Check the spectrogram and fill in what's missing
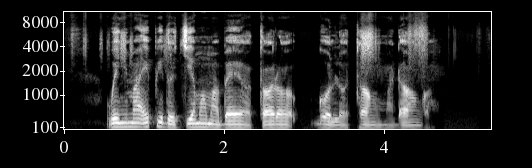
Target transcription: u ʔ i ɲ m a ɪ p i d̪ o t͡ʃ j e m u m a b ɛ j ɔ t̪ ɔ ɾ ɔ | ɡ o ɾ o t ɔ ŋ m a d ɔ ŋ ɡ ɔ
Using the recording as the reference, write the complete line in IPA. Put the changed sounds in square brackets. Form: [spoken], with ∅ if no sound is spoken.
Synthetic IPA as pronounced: [w] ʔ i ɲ m a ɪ p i d̪ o t͡ʃ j e m [ɔ] m a b ɛ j ɔ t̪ ɔ ɾ ɔ | ɡ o [l] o t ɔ ŋ m a d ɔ ŋ ɡ ɔ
